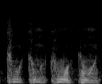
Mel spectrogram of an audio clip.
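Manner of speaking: impatient hushed mutter under the breath; a quiet, fretful urging of the elevator; anxious. Retold or imitated. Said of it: "I was pretty anxious".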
